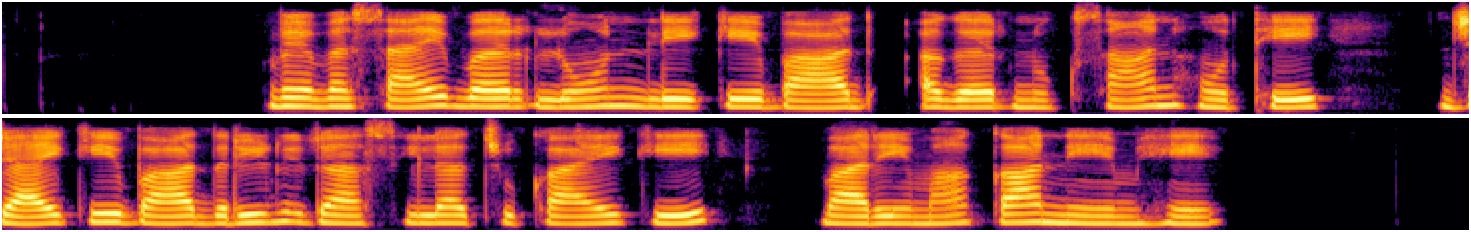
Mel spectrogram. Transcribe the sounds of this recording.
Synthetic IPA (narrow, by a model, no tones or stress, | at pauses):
ʋjəʋəsaːebɐɾloːnleːkebaːd̪ɐɡəɾnʊksaːnɦoːt̪ʰe | d͡ʒaːekebaːd̪ɾɪɽɾaːsilat͡ʃʊkaːeke | baːɾemãkaneːmɦɛː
